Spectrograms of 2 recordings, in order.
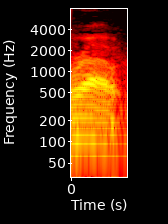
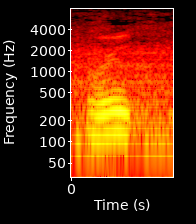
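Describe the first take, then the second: First: It is said with a non-Canadian pronunciation. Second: It is said with the Canadian pronunciation. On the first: "instead of" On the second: "that's how uh, Canadians say it"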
